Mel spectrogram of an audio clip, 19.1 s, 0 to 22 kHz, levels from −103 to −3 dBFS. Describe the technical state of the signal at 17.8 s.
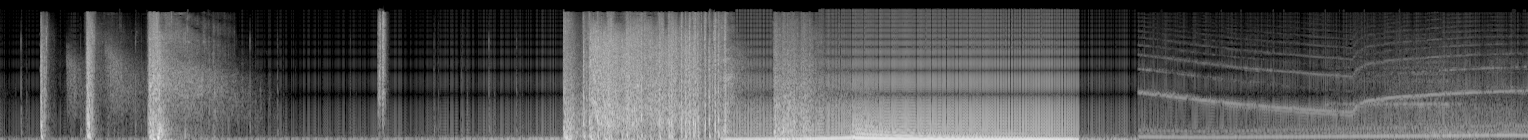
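At 17.8 s, as throughout the clip, a block size mismatch (padded) zero-fills each 512-sample block, giving an 86.1 Hz buzz and 0.938× speed with the timbre kept; the waveform shows regular gaps.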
